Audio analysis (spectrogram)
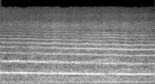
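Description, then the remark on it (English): A fire engine siren wails in one long, steady, slightly falling tone, loud, as the fire brigade arrives at a theatre on Market Street amid crowds, policemen and St John's ambulance men, with a faint rumble of traffic underneath and no voices. “And to add to all the excitement, the fire brigade arrived.”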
